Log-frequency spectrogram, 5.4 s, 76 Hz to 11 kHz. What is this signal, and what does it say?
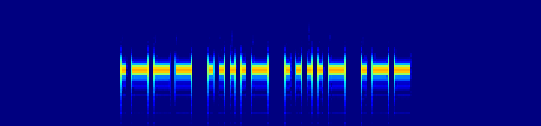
Morse code, heard as a keyed tone, about 22 wpm, 700 Hz. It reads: J44W
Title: Four Challenging Letter-Number Combinations 22wpm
